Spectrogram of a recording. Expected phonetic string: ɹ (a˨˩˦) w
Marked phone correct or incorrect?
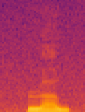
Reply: incorrect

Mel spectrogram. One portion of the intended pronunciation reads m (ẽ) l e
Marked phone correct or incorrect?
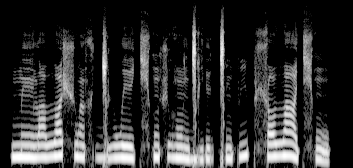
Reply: correct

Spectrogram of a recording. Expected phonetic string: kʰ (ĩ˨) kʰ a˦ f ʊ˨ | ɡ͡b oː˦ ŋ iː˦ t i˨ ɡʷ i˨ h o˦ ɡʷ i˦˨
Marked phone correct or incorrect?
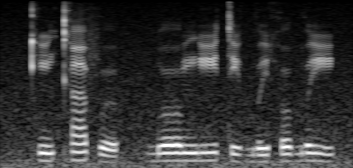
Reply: correct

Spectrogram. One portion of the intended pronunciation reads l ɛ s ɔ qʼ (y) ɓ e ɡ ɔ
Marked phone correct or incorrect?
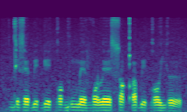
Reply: incorrect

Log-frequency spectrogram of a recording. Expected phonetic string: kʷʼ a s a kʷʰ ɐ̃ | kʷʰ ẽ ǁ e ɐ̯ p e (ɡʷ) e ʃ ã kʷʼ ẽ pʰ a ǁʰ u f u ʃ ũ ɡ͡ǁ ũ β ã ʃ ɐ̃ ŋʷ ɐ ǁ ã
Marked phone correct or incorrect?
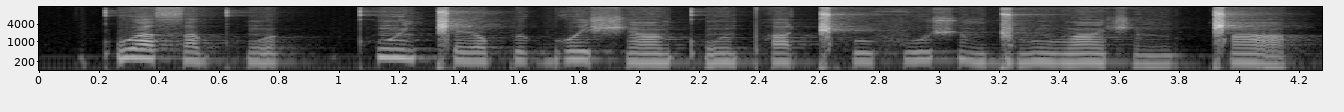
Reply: correct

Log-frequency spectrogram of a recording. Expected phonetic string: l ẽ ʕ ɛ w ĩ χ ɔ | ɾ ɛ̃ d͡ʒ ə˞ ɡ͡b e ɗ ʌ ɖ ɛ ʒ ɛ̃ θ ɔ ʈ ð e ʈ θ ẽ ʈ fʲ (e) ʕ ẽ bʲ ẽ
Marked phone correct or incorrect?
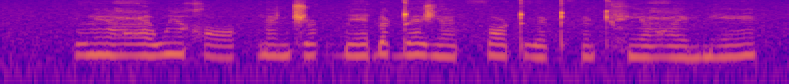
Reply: incorrect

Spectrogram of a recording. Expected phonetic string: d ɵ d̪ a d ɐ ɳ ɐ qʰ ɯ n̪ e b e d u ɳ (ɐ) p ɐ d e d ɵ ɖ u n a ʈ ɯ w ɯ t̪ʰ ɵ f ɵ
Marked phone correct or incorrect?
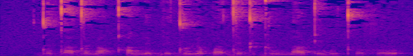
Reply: correct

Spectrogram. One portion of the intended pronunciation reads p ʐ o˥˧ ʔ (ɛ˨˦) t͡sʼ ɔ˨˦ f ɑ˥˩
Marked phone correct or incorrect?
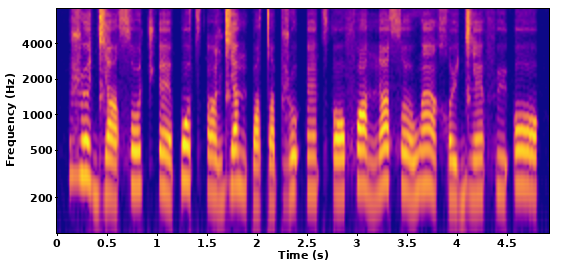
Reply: incorrect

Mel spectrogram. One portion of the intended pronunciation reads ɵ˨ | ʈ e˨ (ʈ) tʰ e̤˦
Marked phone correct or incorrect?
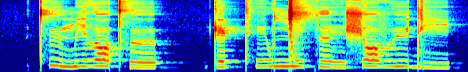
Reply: correct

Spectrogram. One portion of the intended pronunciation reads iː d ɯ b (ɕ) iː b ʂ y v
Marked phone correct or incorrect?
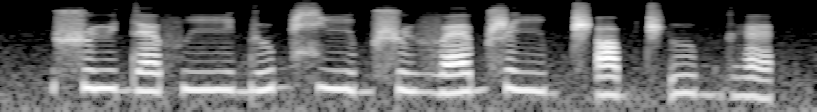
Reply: correct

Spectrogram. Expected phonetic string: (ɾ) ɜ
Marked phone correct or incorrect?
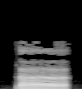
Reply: correct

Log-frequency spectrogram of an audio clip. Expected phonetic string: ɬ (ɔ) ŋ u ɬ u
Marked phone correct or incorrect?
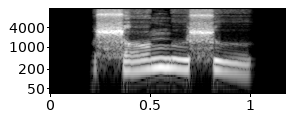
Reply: correct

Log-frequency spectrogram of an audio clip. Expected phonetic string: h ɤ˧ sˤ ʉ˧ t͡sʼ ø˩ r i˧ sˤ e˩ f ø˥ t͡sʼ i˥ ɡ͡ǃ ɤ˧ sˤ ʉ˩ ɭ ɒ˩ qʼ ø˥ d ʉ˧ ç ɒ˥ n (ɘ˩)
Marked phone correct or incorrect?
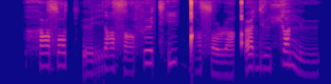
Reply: incorrect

